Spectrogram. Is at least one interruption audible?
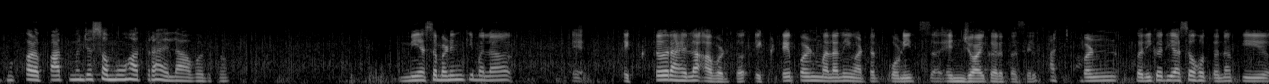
No

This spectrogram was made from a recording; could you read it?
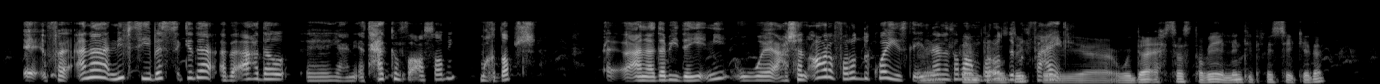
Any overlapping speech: Yes, from 9.2 s

